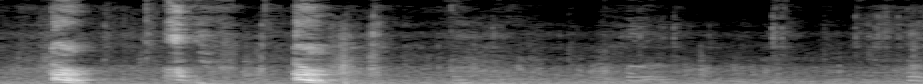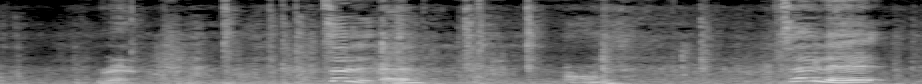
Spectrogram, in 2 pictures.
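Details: Female dog whose strange bark, unchanged since she was a puppy, resembles a sea lion: a pair of sharp honking barks, a pause, then a cluster of falling hoarse barks mixed with people's voices and household noise.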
